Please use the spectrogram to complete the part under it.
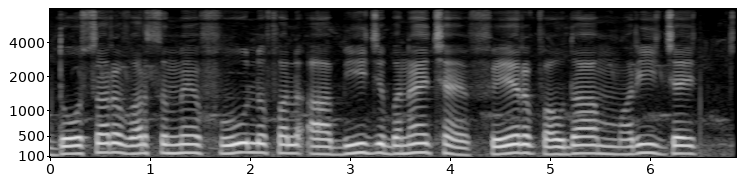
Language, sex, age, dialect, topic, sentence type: Maithili, male, 18-24, Eastern / Thethi, agriculture, statement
